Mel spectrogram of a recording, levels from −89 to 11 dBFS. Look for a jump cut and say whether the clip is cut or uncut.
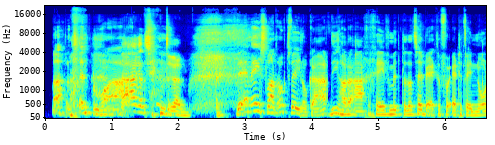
cut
